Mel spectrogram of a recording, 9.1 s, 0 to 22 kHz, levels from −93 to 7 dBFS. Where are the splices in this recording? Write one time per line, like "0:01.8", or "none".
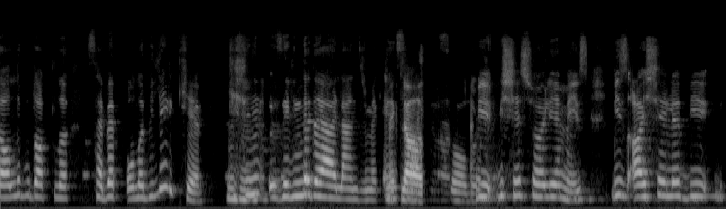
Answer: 0:06.0

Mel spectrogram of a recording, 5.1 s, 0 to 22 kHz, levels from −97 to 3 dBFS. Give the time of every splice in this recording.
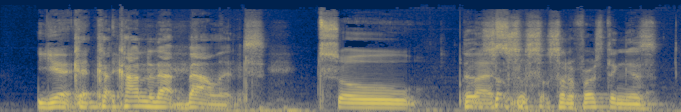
0:02.4
0:03.5

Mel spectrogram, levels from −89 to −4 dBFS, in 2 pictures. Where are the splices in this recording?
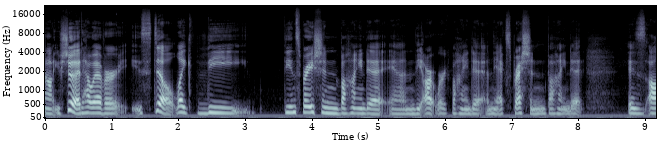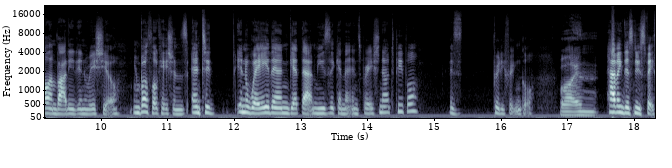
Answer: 0:11.3

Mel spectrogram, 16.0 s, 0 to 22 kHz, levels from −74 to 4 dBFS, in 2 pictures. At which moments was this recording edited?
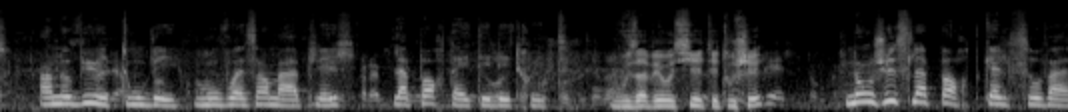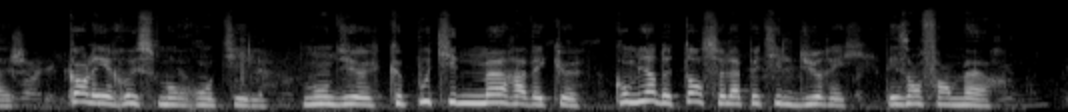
none

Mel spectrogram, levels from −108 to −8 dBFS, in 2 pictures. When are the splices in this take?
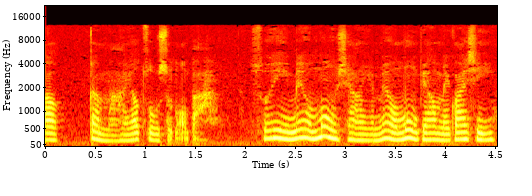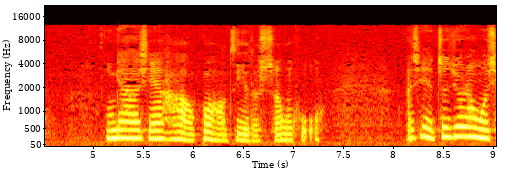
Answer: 0:01.9

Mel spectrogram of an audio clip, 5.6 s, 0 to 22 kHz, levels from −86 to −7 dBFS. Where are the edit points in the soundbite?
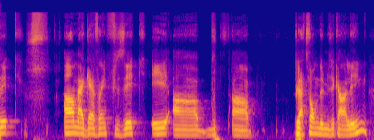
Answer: none

